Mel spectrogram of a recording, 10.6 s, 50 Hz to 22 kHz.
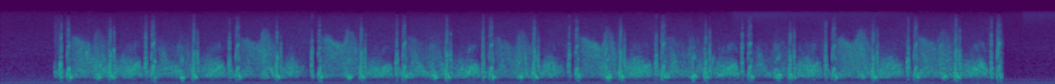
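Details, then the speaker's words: CW Doppler of a Starr-Edwards mitral prosthesis during supine bicycle exercise, heart rate rising from 62 to 90/min: rapid rhythmic whooshing flow, intermittently lost due to increased respiration; mean gradient rose from 4 to 7 mmHg. "this is a continuous wave examination from the same patient with the star Edwards Mito prosthesis supim bicycle EX exercise was used and the heart rate increased from 62 to 90 per minute in real time you will notice that Spectra are intermittently lost due to increased"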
